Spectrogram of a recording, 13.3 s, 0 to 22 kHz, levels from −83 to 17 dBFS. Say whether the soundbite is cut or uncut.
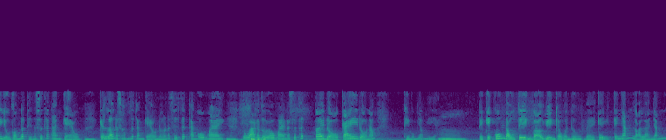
cut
